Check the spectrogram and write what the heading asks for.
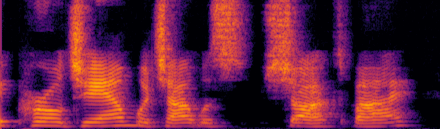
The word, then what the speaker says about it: Pearl Jam: That's what I said, Pearl Jam. You're saying it wrong. I'm sorry, what's the problem? Take a pause between the Pearl and the Jam. Why? Because that's the name of the band.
